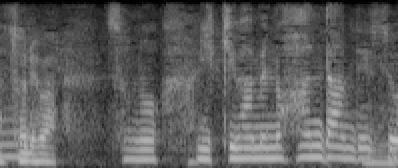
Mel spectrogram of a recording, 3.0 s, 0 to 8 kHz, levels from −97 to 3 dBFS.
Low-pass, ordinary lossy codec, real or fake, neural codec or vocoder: 7.2 kHz; Opus, 64 kbps; real; none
